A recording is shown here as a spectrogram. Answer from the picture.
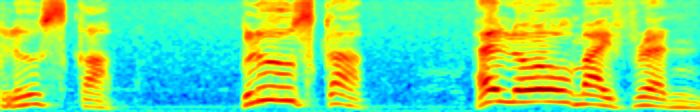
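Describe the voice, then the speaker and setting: At a very slow pace, a put-on character voice rises fairly high, with very wide pitch swings. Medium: read story.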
